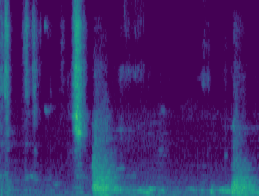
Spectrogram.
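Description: Black-beaked Kaldom pigeons coo softly nearby, with two or three low, rolling calls spaced a couple of seconds apart among faint rustles and light background voices.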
